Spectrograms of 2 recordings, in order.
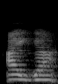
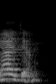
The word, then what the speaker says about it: haya: de pronunciación o escritura, como cuando se dice haiga en lugar de haya.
